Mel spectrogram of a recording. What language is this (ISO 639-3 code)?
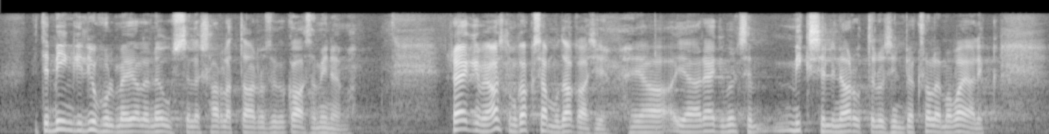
est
